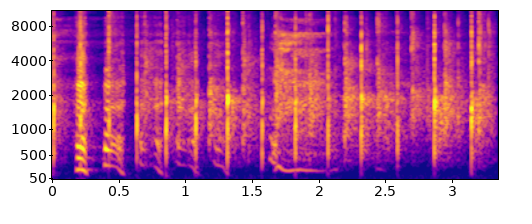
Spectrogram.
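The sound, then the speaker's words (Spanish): A few people clap in sharp, uneven bursts while voices whoop and call out in falling, pitched cries, forming a short, lively round of audience applause. “¡Aplausos!”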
